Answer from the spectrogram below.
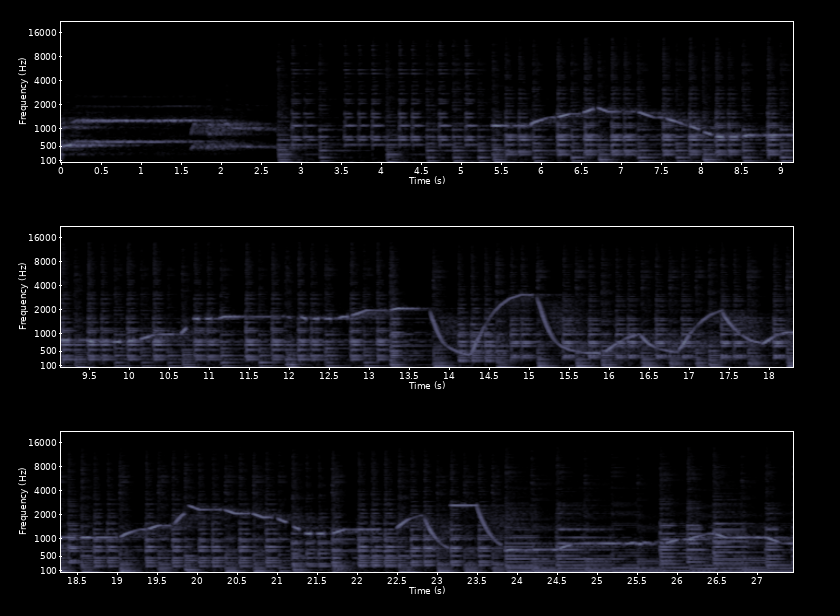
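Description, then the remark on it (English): An eerie, spooky theme with a wavering whistle-like melody that swoops and glides up and down over a loud, dense musical backing, following a brief quieter opening; it sounds like the whistle in The Simpsons Treehouse of Horror episodes. “It does, with that whistle that you know how they always do that”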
